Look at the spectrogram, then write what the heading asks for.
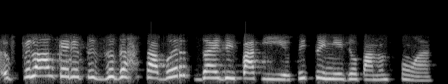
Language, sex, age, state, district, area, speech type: Kashmiri, female, 18-30, Jammu and Kashmir, Ganderbal, rural, conversation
